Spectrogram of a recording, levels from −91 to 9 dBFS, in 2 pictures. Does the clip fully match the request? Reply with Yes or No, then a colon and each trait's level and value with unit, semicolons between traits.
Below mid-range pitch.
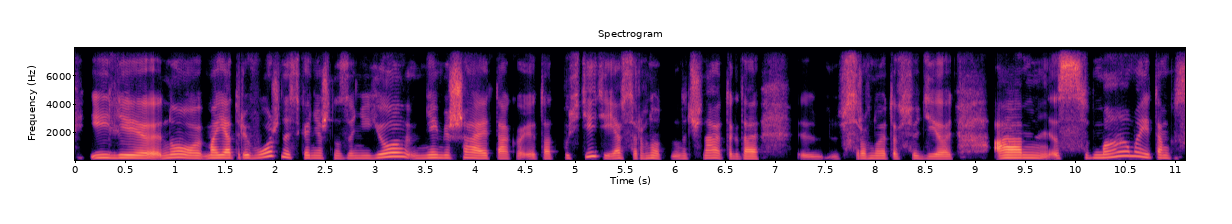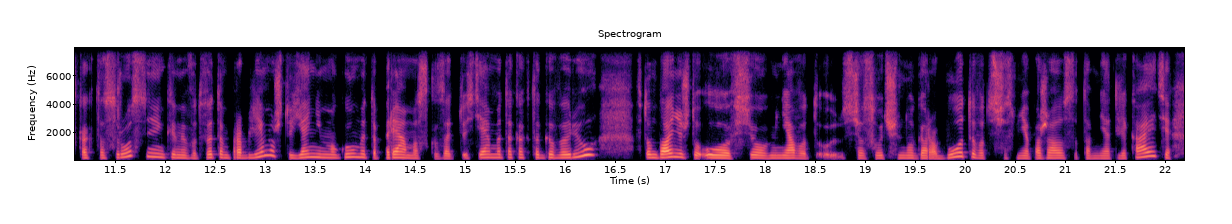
No: high, 190 Hz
